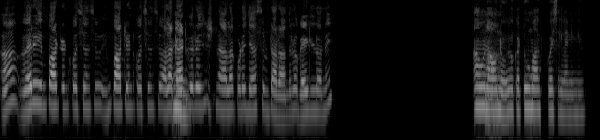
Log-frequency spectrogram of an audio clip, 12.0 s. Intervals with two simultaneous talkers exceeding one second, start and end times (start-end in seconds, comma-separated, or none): none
